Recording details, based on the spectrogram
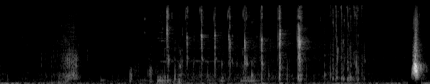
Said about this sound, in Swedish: Ja men vadå, det är inte så trevligt kanske att sitta och höra på smaskande, eller vad tycker ni?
